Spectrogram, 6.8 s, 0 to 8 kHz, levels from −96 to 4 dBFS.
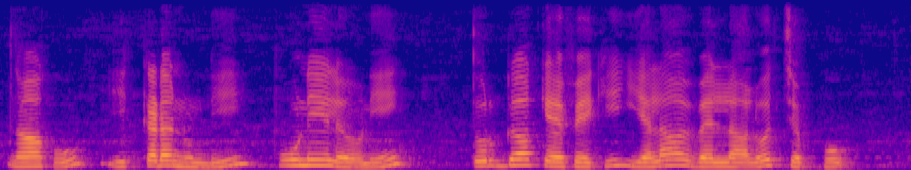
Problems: constant background noise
